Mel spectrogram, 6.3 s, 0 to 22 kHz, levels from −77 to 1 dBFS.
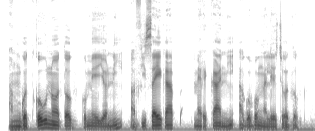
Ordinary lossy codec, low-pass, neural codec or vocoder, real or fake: none; none; none; real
